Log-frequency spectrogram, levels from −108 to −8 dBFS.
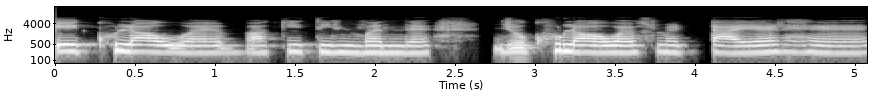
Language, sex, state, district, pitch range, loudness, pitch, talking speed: Hindi, male, Bihar, Araria, 215-235 Hz, -14 LUFS, 225 Hz, 175 wpm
